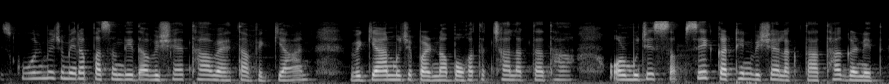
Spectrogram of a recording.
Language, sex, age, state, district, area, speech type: Hindi, female, 30-45, Rajasthan, Jaipur, urban, spontaneous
